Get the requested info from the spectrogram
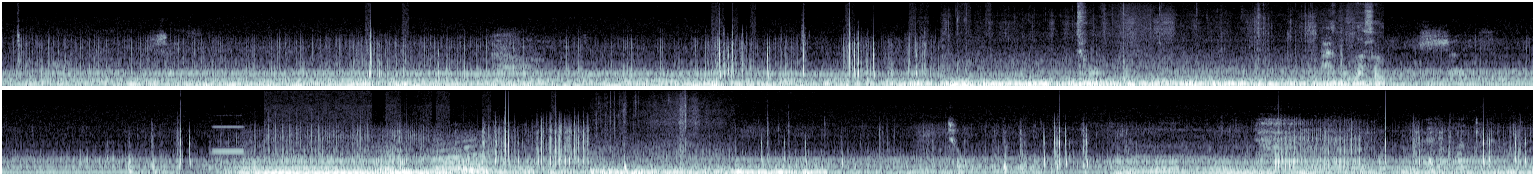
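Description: Road and engine rumble inside a moving car's cabin, a dense low drone that swells louder for a few seconds around the middle.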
